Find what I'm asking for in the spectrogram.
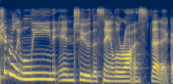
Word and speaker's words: Saint Laurent: I got some boots from Sarah from Saint Laurent. Am I saying that right? – Sarah nailed it.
